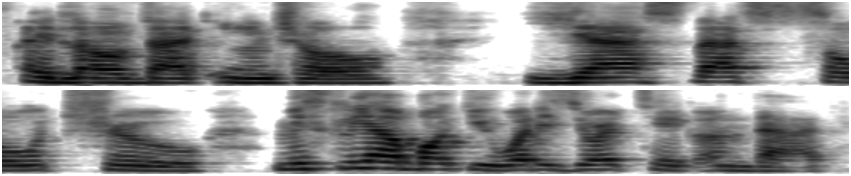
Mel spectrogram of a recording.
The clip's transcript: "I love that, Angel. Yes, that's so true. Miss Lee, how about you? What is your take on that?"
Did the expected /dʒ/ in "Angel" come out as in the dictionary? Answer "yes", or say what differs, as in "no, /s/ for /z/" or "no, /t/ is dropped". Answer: yes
